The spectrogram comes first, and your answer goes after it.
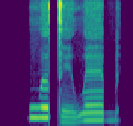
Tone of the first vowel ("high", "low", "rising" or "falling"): high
